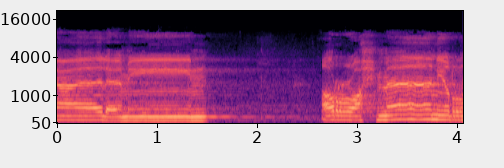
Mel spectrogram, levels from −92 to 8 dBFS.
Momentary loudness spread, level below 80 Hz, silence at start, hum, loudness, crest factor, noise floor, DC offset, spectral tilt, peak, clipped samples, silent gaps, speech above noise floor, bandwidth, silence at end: 6 LU; -48 dBFS; 0 s; none; -14 LUFS; 12 dB; -43 dBFS; under 0.1%; -6 dB/octave; -2 dBFS; under 0.1%; none; 30 dB; 10.5 kHz; 0 s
